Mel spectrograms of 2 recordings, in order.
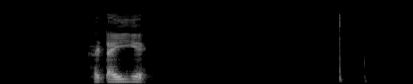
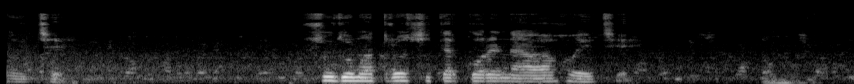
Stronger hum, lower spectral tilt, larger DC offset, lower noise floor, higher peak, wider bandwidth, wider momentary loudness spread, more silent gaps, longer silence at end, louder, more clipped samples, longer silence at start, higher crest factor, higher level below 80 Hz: neither; second, -4.5 dB/octave vs -6.5 dB/octave; neither; first, -83 dBFS vs -51 dBFS; second, -12 dBFS vs -4 dBFS; about the same, 11.5 kHz vs 11.5 kHz; second, 23 LU vs 28 LU; neither; first, 2.7 s vs 0 s; second, -31 LUFS vs -21 LUFS; neither; first, 0.9 s vs 0.05 s; about the same, 24 dB vs 20 dB; second, -82 dBFS vs -50 dBFS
